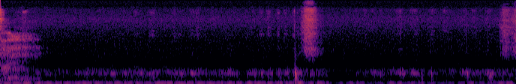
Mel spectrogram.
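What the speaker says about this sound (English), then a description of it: "I'm going to actually use the color pencil just a little bit to give it some depth." A colored pencil lightly shades a drawing of Dopey from Snow White and the Seven Dwarfs, giving soft faint scratchy strokes on paper under a low steady hum, with one sharper tap midway.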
